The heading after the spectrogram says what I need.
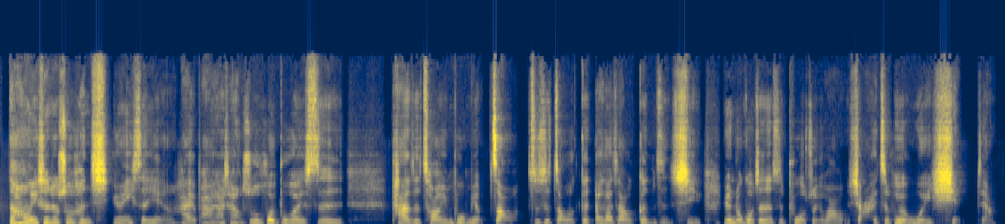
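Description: A woman telling a story in casual chat, animated, laughing often and acting out what people said. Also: medium pitch, quick pace, dry recording, clean studio sound. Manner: animated, laughs often, acts out quoted speech.

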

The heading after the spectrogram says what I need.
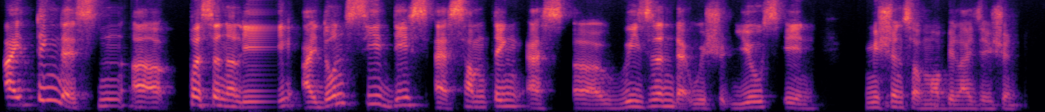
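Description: A man's voice: on the high side, animated, normal speed. A man speaking as a guest about his work as a mission mobilizer, earnest and explaining with analogies. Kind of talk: conversational interview.

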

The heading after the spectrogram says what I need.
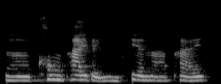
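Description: A woman's voice: lowish voice, fairly even intonation, a little slow, darkish tone, lo-fi sound. Older woman with a Taiwanese Mandarin accent. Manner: rambling and emotional, with frequent restarts. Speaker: spiritual medium and hypnotist. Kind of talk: personal reflective monologue.

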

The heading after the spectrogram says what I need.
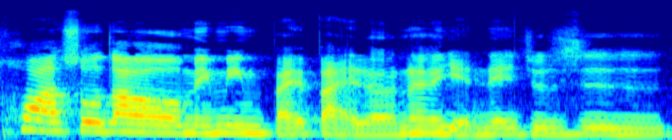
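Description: A woman's voice: lowish voice, steady tone, normal speed, fairly bright tone. A woman with a Taiwanese accent chatting casually and playfully as a guest on a podcast. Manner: playful, bantering. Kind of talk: casual chat.

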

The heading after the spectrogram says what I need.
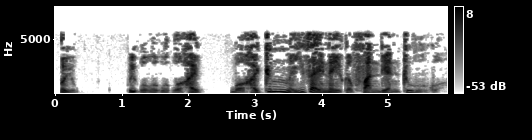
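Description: A man performs a full character voice of a pompous, show-off man in his thirties who stammers constantly and speaks with a Beijing accent. His fairly low, husky voice swings hugely in pitch at a measured pace. The recording is dry, dull and lo-fi.

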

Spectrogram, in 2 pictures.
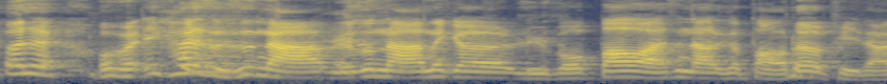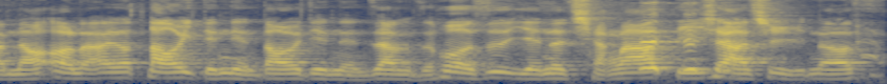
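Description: A man's voice: on the high side, fast, hardly any pauses, background noise. A young man with a Taiwanese Mandarin accent, a podcast guest telling funny stories in casual chat and laughing often.

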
